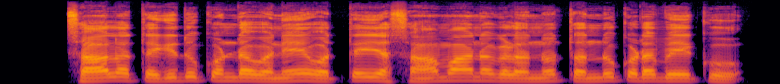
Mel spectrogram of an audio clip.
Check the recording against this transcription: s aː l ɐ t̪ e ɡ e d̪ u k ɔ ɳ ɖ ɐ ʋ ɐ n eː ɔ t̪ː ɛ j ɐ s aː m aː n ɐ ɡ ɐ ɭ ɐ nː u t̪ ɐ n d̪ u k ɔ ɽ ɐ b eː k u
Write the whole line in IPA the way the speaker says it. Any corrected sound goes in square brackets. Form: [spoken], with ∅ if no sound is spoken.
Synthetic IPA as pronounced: s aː l ɐ t̪ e ɡ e d̪ u k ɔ ɳ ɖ ɐ ʋ ɐ n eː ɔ t̪ː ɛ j ɐ s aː m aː n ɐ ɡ ɐ ɭ ɐ nː u t̪ ɐ n d̪ u k ɔ ɽ ɐ b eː k u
